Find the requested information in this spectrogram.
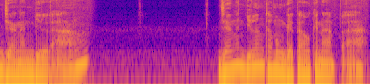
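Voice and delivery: normal talking voice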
